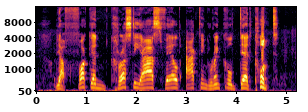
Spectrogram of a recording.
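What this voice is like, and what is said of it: Put-on Scottish or Irish accent. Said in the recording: “I don't know which accent I was going for, but it fucking fit. ... I don't know if I was going Scottish or Irish there. ... It didn't sound like any Scottish accent I can do.”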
